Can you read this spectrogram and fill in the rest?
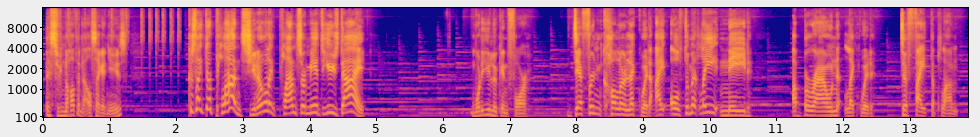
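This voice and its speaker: A man doing casual, excitable gaming commentary, thinking aloud in slang as he chats with stream viewers. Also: on the high side, moderate pace, long pauses, soft background music. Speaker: video game livestreamer.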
